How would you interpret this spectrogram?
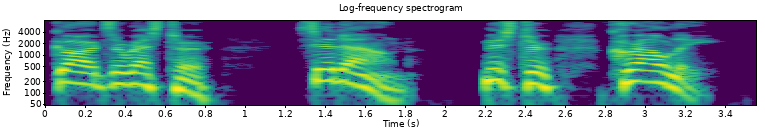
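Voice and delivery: loud commanding bark; barking orders. A narrator's reading. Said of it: "Major Sterling barked".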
